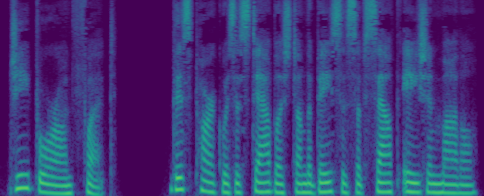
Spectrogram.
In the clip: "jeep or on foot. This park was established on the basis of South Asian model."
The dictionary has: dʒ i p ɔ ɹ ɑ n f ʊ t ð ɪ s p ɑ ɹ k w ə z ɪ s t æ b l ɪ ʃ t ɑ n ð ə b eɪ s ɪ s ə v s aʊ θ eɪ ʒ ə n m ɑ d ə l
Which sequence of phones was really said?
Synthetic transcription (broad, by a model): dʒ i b ɔ ɹ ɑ n f ʊ t ð ɪ s p ɑ ɹ k w ə z ɪ s t æ b l ɪ ʃ t n ð ə b eɪ s ɪ s ə v s aʊ θ eɪ ʒ ə n m ɑ d l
